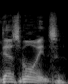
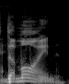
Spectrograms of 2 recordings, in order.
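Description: First: The final S sound is pronounced. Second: The final S sound is silent. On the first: The speaker calls it wrong. "stop saying Des Moines" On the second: The speaker calls it right. "It's Des Moines"

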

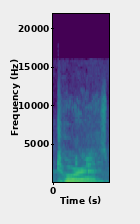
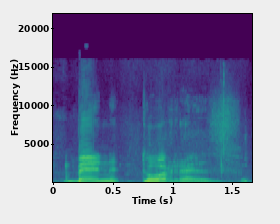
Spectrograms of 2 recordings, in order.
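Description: First: The R sound is plain, not rolled. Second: The R sound is rolled. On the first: "just a straight Torres" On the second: "I had to roll my R's for that"

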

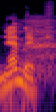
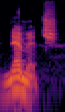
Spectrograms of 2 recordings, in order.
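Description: First: The name ends with a hard k sound. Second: The name ends with a ch sound. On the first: The speaker calls it wrong. "I think I was saying Nemic" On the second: The speaker calls it right. "He has an H at the end"

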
